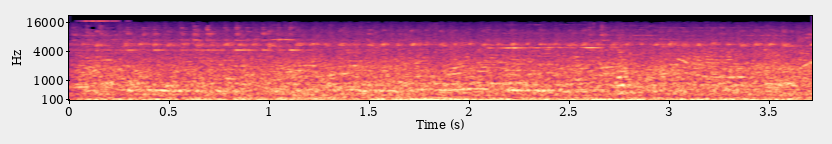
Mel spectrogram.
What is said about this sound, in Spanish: Ahorita van a escuchar muchísimo ruido. porque está en la sensibilidad alta. Escuchen nada más. Bueno, esto es la Ciudad de México. Así es como grabo yo mis podcasts con este desmadre habitual, perdónenme la palabra. Escuchen.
